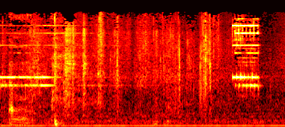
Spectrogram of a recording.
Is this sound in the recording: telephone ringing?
yes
